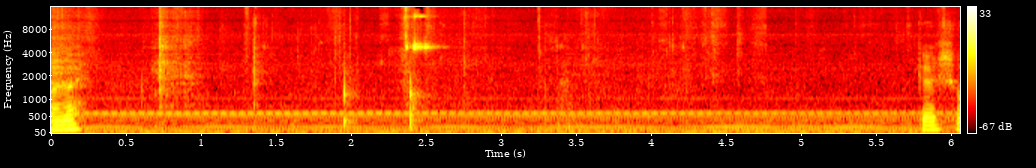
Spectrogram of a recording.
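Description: Fishing rods knock lightly against each other as they are picked up.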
